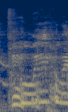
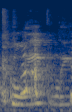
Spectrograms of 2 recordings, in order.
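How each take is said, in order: First: "Pleakley" said with a clear PL at the start; correct Pleakley. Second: "Cleekly" said with a K sound where PL belongs; mock the mistaken "Cleekly" with a hard C; wrong Cleekly. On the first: Shown as a demonstration. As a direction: stress the PL in "Pleakley" as the correct name. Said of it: "it's Pleakley, not Cleekly". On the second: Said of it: "not Cleekly".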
